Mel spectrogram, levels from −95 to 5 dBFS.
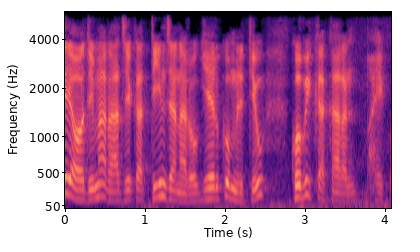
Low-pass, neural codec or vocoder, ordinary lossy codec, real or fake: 5.4 kHz; codec, 24 kHz, 1.2 kbps, DualCodec; none; fake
